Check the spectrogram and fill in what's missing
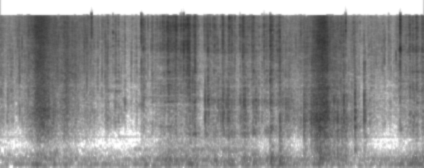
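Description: A metal utility-knife blade scrapes the edge of a hand-sized, dry, peach-colored bar of soap held in the hand, shaving it into powdery flakes. The result is a dry, crisp, crackling scrape with bright, gritty bursts that rise and fade in uneven strokes over a quiet background.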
